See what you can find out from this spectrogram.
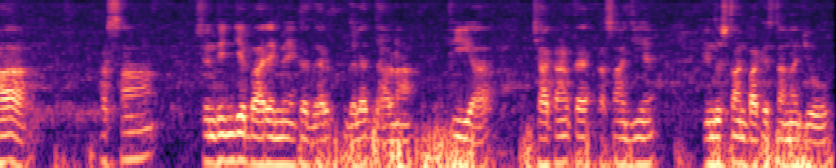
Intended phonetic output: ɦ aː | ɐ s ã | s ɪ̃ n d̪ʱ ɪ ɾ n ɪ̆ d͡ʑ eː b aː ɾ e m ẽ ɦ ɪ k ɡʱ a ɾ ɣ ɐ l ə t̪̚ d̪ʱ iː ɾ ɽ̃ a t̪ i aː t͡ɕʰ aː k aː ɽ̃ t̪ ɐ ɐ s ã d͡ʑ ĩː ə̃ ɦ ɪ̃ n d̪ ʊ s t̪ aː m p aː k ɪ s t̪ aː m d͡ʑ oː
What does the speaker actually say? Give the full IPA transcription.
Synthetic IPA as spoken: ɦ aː | ɐ s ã | s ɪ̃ n d̪ʱ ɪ n ɪ̆ d͡ʑ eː b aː ɾ e m ẽ ɦ ɪ k ɡʱ ɐ ɾ ɣ ɐ l ə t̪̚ d̪ʱ aː ɾ ɽ̃ a t̪ʰ i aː t͡ɕʰ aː k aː ɽ̃ t̪ ɐ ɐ s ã d͡ʑ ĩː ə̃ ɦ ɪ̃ n d̪ ʊ s t̪ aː n p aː k ɪ s t̪ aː n d͡ʑ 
